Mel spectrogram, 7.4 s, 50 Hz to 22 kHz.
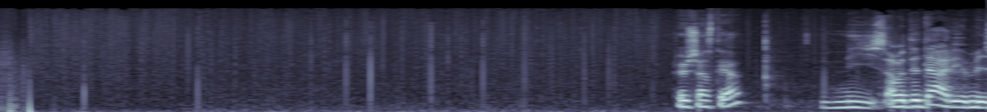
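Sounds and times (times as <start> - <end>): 
sharp vinyl pops and clicks: 0.0 - 6.4
soft hiss: 0.0 - 7.3
vinyl record crackle: 0.0 - 7.3
speech: 5.0 - 7.3.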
